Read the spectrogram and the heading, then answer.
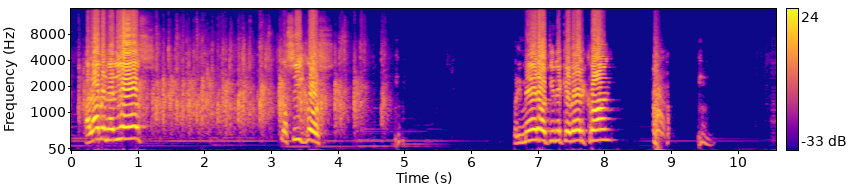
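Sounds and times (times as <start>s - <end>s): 
audience clapping: 0.0s - 5.1s
speech: 0.2s - 1.2s, 3.2s - 3.9s, 6.7s - 8.2s.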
